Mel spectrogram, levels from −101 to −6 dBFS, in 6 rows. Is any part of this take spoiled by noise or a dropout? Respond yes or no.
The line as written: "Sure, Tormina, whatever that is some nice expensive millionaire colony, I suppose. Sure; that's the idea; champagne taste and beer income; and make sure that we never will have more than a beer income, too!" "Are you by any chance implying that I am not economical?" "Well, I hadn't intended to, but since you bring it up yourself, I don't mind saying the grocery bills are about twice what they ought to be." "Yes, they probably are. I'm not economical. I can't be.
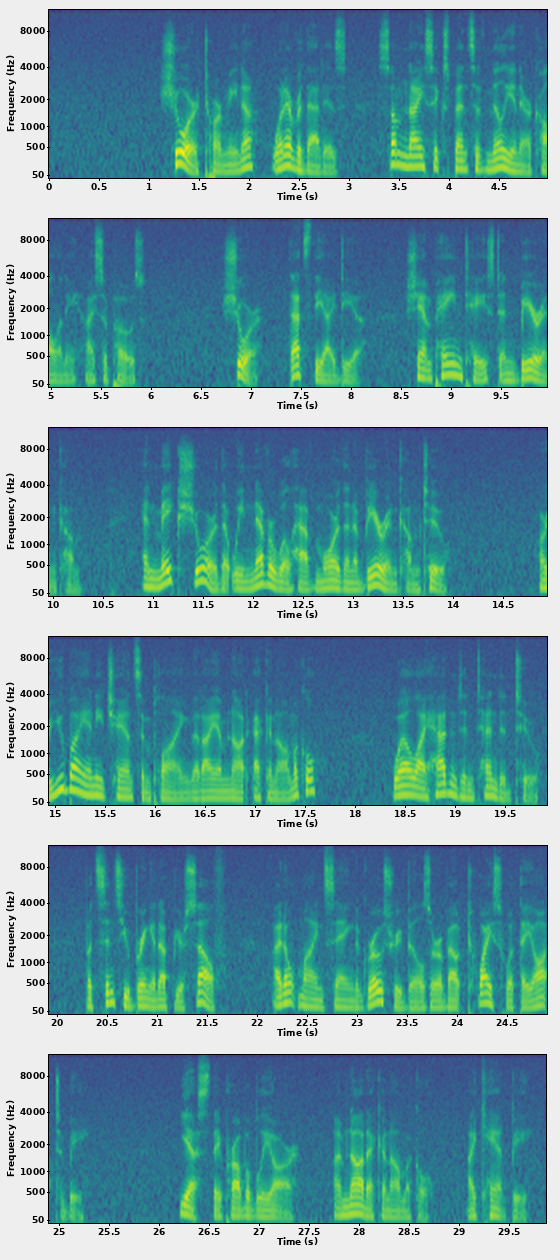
no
